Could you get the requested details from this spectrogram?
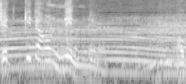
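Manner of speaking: high, loud mocking nag, well above his own voice; mock bossy nag. Host mocks someone ordering a big butt inside, high and loud. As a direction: shove them in there like a shrill scold, hammed up.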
